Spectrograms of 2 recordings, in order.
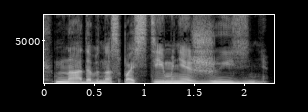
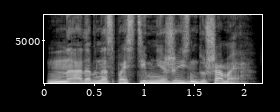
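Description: First: Slow, deliberate plea, each word weighted; slow, insistent repetition; repeated plea. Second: Louder, urgent plea for help; urgent, pressing plea. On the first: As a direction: spell it out for her a second time. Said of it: "Повторяю". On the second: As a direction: beg her to save his life. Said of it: "сказал Жак Обри". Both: A narrator's reading.

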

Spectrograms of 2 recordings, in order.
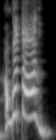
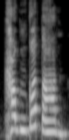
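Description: First: "Không có tên" squealed extremely high; shrill spirit voice. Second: Said in the usual way. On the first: Acted. Storyteller shows how the spirit answered, shrill. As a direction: imitate the spirit in a piercing, thin high pitch. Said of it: "bà nói với cái giọng the thé nha". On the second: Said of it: "Nói vậy đó các bạn".

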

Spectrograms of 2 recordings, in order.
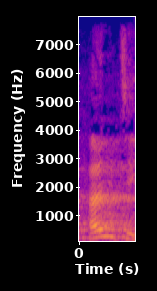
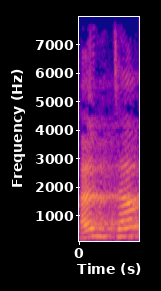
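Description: First: أنت said anti, ending in "i"; feminine "you". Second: أنت said anta, ending in "a"; masculine "you". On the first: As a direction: end أنت on an "ee" vowel. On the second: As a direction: end أنت on an open "a". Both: Shown as a demonstration. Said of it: "رأيت".

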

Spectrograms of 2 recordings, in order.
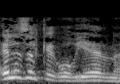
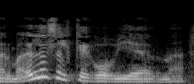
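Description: First: Said in the usual way. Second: "Él" stressed, lower and softer, driving it home; quieter repeat. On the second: Real, not acted. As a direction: repeat "Él es el que gobierna" low and firm, leaning on "Él".

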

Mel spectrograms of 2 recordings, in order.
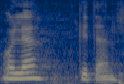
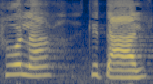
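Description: First: Low, soft hello; subdued greeting. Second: Loud, high, drawn-out hello; effusive greeting. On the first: Acted subdued greeting, contrasting the first. (saludo apagado, bajo y suave) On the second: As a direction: burst out with an over-eager greeting. Acted over-eager greeting after counting down. (saludo efusivo, fuerte y agudo) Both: Acted.

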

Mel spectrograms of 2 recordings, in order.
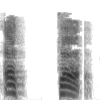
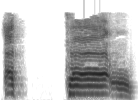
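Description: First: التاء with the lam merged into a doubled ta; right way, lam merged. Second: التاء drawn out loud with the L pronounced; التاء stretched with a clear lam; wrong way, lam said. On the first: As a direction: say التاء as "at-taa". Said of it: "بقول التاء". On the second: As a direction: say التاء slowly and loudly, the lam heard. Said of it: "ما أقول التاء". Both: Shown as a demonstration.

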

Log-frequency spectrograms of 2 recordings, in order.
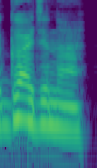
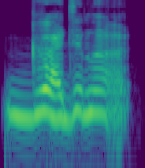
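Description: First: Short, hard insult in «гадина»; acted furious name-calling; angry insult. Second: High, whining «Гадина», rising at the end; helpless, drawn-out complaint; plaintive whine. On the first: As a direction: spit out «гадина» with a falling end. Uncle insults niece through the door. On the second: Acted. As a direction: wail the insult pitifully. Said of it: "жалобно заскулил дядюшка".

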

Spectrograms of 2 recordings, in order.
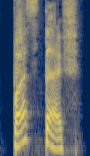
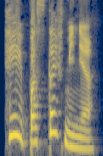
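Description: First: Demanding. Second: High, loud yelp of protest; startled shout. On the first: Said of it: "потребовала я вновь". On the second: Girl spun in Dima's arms shouts to be put down. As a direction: yell at him to put her down. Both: A narrator's reading.

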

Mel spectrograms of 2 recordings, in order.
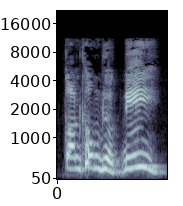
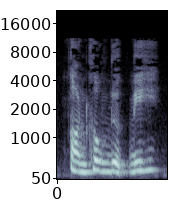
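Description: First: Much higher, louder scream of grief; screaming wail. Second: High pleading wail; grieving plea. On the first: Mother screaming at her son's body, desperate. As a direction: scream it out in despair. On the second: Mother begging her dying son, wailing. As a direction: beg him not to die. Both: Acted. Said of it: "Bà Hạn gào lên đau đớn".

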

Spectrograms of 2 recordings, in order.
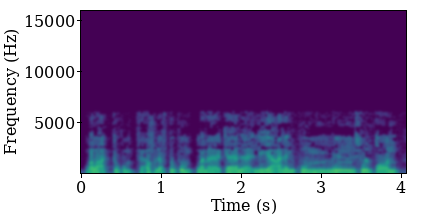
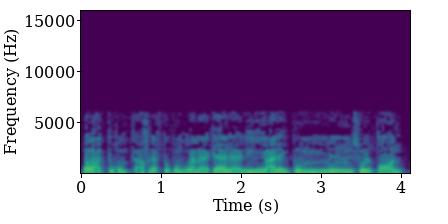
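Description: First: Said in the usual way. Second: لي with vowelless yaa, a long lee; Qalun's silent yaa. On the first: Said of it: "قرأ قالون بإسكان الياء". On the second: Shown as a demonstration. Teacher shows Qalun's reading, لي with yaa unvowelled. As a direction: say لي as lee, no a-vowel before عليكم. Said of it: "بإسكان الياء من لي عليكم هكذا".

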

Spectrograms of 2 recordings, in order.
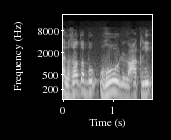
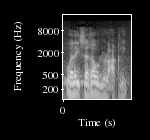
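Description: First: غول pronounced ghūl, damma on the ghayn; vowel u on غول. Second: غول pronounced ghawl, fatha on the ghayn; vowel a on غول. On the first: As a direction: say غول with a long u, as ghool. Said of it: "غول بضم الغين". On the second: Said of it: "بفتح الغين". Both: Shown as a demonstration.

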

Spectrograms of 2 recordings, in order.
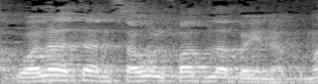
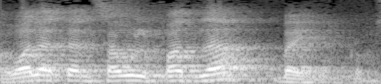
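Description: First: Said in the usual way. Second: Slow recitation. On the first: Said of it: "Hafalkan ayat tersebut". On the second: Shown as a demonstration. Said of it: "Sudah hafal belum?".

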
